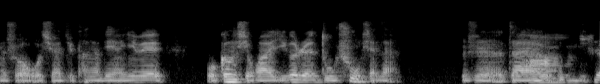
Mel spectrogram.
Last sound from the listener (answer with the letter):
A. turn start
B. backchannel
B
